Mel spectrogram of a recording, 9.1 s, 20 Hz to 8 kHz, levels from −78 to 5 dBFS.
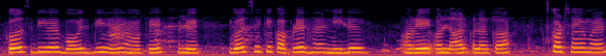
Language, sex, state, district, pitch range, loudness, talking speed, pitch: Hindi, female, Odisha, Malkangiri, 210-235 Hz, -14 LUFS, 145 wpm, 220 Hz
